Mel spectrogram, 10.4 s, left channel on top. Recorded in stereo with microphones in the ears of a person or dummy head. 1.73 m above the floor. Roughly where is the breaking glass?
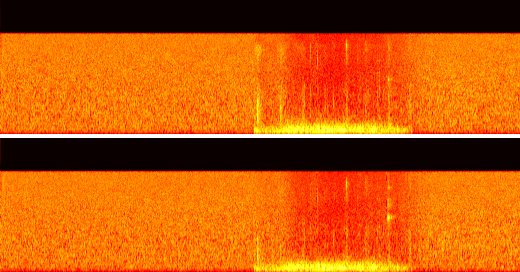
No breaking glass in this recording.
